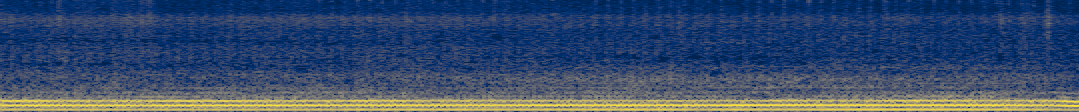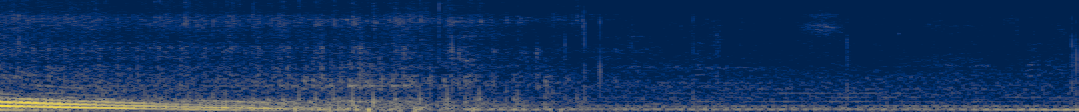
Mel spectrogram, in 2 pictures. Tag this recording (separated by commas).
Rustling leaves, outside, rural or natural, Lawn mower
